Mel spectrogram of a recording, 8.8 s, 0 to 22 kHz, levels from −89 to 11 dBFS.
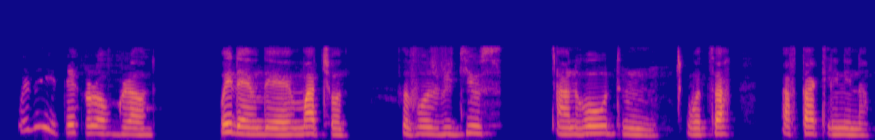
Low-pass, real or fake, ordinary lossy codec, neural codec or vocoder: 5.4 kHz; real; none; none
